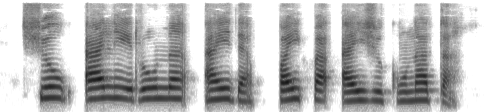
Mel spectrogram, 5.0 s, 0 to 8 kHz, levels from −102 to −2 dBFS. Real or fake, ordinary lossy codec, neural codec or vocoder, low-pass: fake; MP3, 48 kbps; codec, 24 kHz, 0.9 kbps, WavTokenizer, medium speech release version 2; 7.2 kHz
